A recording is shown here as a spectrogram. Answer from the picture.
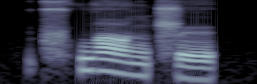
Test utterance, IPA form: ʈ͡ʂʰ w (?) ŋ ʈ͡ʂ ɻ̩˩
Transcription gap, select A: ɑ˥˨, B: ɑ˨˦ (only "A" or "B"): A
